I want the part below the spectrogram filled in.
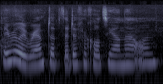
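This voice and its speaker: A woman's voice: fairly high pitch, steady tone, quick pace, heavy background noise. A woman giving casual, informal gameplay commentary as a streamer, with some swearing. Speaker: game streamer. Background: game music.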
